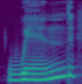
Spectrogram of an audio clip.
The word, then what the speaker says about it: wind: So I pinned a comment on YouTube, pinned, wind, it's the same sound.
